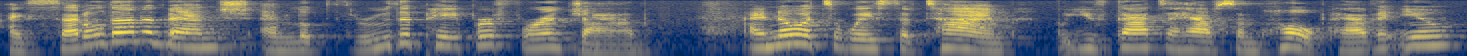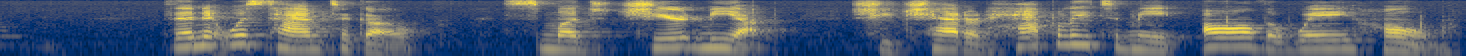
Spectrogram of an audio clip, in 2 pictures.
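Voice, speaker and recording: A woman's voice: medium pitch, expressive, a little slow, natural voice. A woman voicing a weary, down-on-his-luck father in a storybook read-aloud, plain-spoken and downbeat. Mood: weary, wistful.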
